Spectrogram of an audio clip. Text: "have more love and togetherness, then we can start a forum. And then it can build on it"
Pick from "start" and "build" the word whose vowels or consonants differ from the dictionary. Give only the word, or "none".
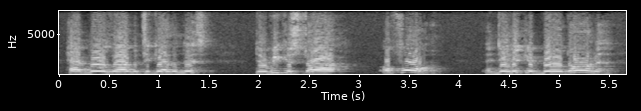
none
